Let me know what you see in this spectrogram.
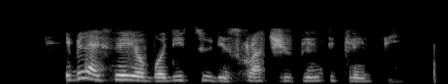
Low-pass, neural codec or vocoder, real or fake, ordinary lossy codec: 5.4 kHz; codec, 16 kHz in and 24 kHz out, 2.2 kbps, FireRedTTS-2 codec; fake; AAC, 24 kbps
